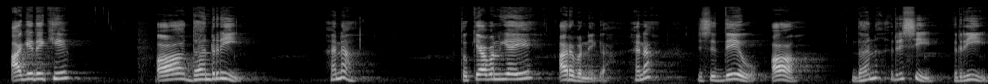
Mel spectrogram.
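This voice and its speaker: A man's voice: high voice, pushed and bright. A man teaching grammar in a video lesson, who asks a question and then answers it himself. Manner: repeats questions and answers them, frequent "ठीक है". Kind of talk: slow classroom-style explanation.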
